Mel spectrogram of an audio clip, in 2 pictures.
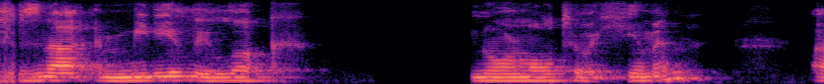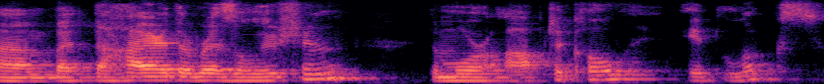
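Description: Speaking at a moderate pace with long, frequent pauses, a man with an American accent has a dark, mellow tone. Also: medium pitch for a man, ordinary pitch variation. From California. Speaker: space company executive. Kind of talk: interview.

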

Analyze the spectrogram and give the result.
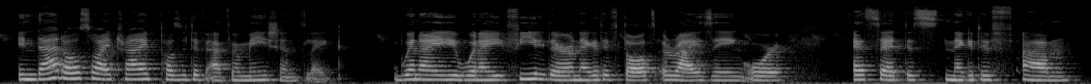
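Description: Amid audible room echo, the speaker goes at a fairly slow pace with fairly even intonation. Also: woman. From Switzerland. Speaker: podcast host. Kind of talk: casual self-help monologue. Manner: hesitant, with many fillers.

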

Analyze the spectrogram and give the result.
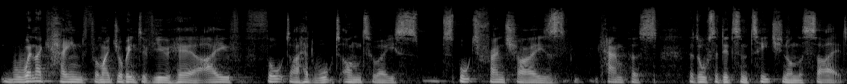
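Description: Somewhat breathy, a man talks at a fairly low pitch with fairly even intonation, in a very clean recording with a silent background. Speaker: sociology professor. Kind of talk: panel discussion.

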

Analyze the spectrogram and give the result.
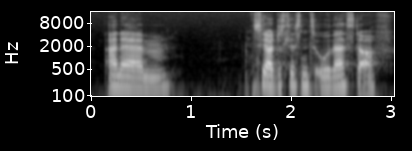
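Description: The recording is very clean with a silent background. A woman with a southern English accent and a fairly low pitch speaks in a monotone, flat intonation. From southern England (West Sussex), moved from Malaysia at six. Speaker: creative consultant. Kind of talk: casual interview chat.

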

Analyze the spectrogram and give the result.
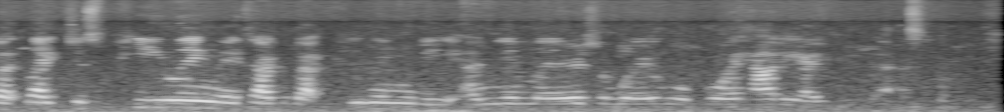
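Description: Noticeable background noise accompanies a woman with an American accent and lively intonation. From Culver City, California. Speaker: movement and dance practitioner. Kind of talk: casual interview. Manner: animated.

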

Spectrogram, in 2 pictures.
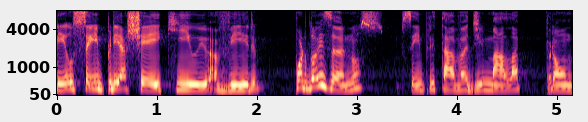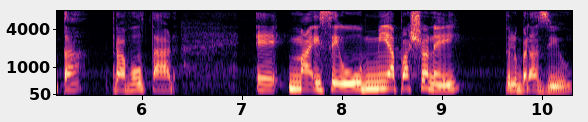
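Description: A woman's medium-pitched voice with a Venezuelan accent, very slow in pace, very even in loudness, with ordinary pitch variation. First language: Spanish (speaking Portuguese). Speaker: business executive. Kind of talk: interview. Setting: TV studio.

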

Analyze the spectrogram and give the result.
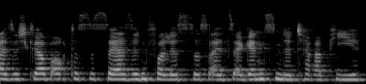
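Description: A woman speaks at a fairly high pitch with a monotone, flat intonation. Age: 20s. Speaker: physiotherapist. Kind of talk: podcast interview.

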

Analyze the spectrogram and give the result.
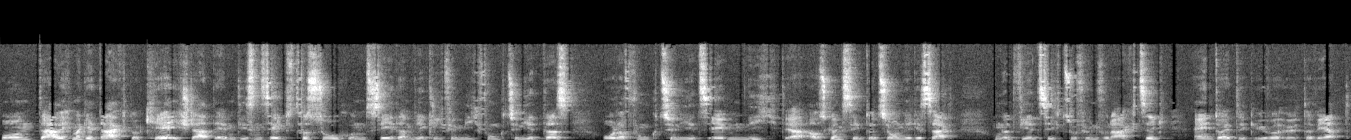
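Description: The voice is somewhat breathy, keeping a moderate pace and fairly even intonation. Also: man, fairly high pitch for a man. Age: 30s. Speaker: YouTuber. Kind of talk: vlog review of personal experience. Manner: casual, with many filler words.

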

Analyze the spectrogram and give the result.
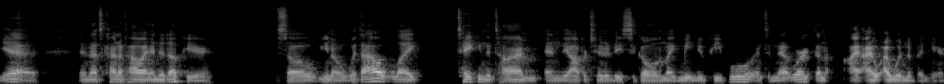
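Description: In a very clean recording with a silent background, a man with a Midwestern American accent talks at a fairly quick pace, his fairly low pitch carrying fairly even intonation. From Indiana. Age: 20s. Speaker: streamer and video editor. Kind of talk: casual chat.

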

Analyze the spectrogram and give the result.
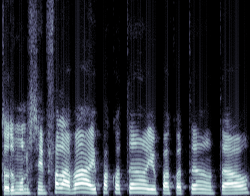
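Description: A man speaks with a bright, sharp tone in a dry, close recording with no echo and a quiet background. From Aracaju, Sergipe, Brazilian Northeast. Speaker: fantasy and science fiction writer, podcast host. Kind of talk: interview. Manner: halting, with repetitions.

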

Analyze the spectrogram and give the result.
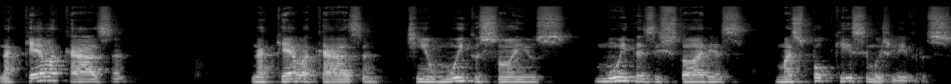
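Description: On a very clean recording with a silent background, a man speaks very slowly in a medium pitch, his tone bright and sharp with ordinary pitch variation. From Pernambuco, Brazil. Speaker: writer and teacher. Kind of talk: talk to educators.

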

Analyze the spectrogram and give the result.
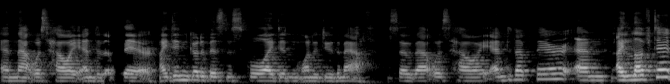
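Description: A woman talks at a very fast pace with hardly any pauses, in an American accent. Her pitch is fairly low and her intonation fairly even. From US, Florida (Clearwater) and Wisconsin. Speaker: communications strategist. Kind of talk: interview.

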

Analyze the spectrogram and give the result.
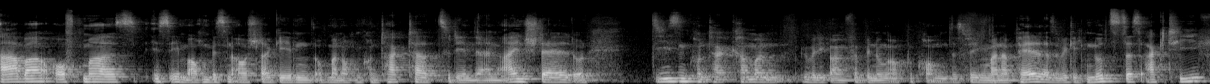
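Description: Pitch sits fairly low for this man, who talks at a moderate pace with fairly even intonation. There is audible room echo and noticeable background noise. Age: 40s. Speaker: private banker. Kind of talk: interview.

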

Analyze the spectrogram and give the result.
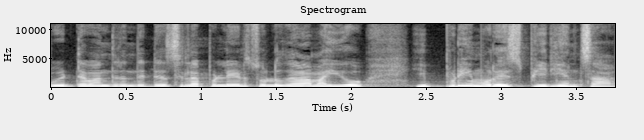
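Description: Dark, mellow tone from a woman, pitched in the medium range. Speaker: podcast co-host, mother. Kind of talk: casual chat.

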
